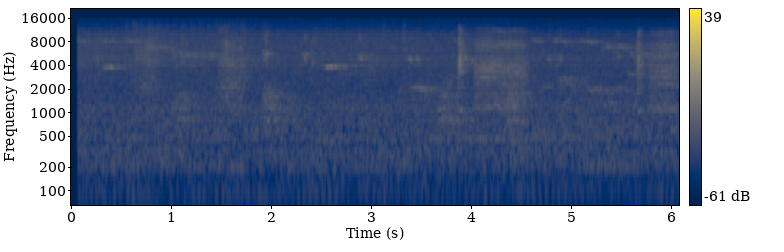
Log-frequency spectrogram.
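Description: Wild birds calling: scattered short, high whistles and chirps, with a few bursts of raspy hissing and one sharp click about four seconds in.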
